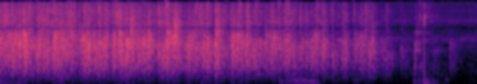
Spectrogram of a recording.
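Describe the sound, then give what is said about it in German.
An audience applauds with dense, steady clapping that stays strong for several seconds, then gradually thins and fades toward the end. “Applaus”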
